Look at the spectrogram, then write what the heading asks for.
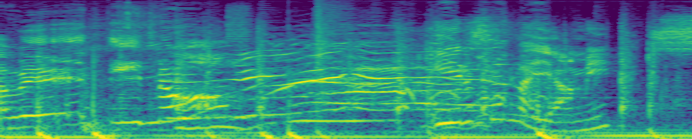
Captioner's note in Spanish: Exclamaciones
